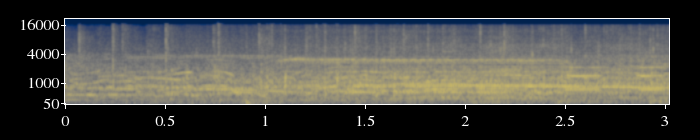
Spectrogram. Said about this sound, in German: Sofia, Tag 76 der Demonstration gegen die Regierung von Ministerpräsident Bojko Borissow. EU-Abgeordneter Daniel Freund ist heute dabei und spricht zu den Demonstranten. Empfangen wird er mit großem Jubel.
